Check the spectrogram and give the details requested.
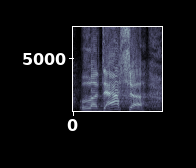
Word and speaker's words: LaDasha: That's not how you say it at all. You know how to say it? Say it with me. LaDasha.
